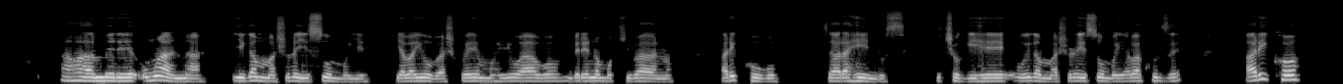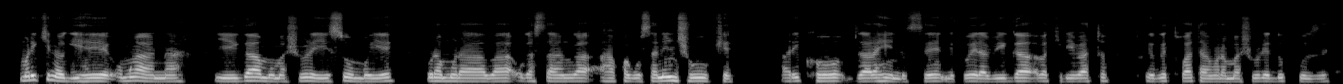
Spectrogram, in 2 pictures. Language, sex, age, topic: Rundi, male, 36-49, education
